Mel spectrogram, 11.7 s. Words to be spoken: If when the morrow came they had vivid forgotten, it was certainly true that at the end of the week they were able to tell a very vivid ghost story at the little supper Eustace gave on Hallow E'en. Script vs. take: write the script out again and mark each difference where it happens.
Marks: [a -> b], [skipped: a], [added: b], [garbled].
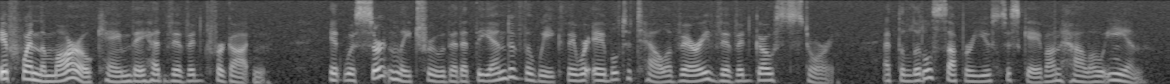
If when the morrow came they had vivid forgotten, it was certainly true that at the end of the week they were able to tell a very vivid ghost story at the little supper Eustace gave on Hallow E'en.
